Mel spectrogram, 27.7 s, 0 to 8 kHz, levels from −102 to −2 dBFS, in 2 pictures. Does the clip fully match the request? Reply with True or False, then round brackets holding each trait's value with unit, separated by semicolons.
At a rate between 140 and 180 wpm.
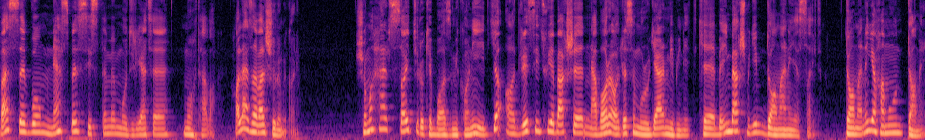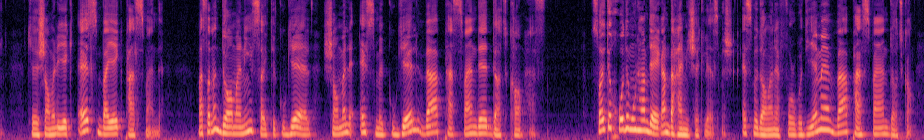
True (150 wpm)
